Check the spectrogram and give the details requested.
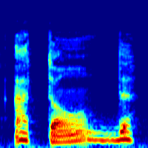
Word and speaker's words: attendent: at the plural form, ENT, but then you don't pronounce them. Ils attendent, okay, so remember you get to pronounce this, the D at the end, okay.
